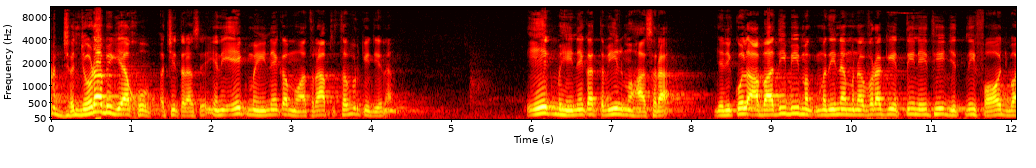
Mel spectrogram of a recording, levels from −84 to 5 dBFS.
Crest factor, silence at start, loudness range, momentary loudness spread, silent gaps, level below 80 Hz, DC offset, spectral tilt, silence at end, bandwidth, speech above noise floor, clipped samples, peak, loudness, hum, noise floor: 16 dB; 0 s; 6 LU; 13 LU; none; -52 dBFS; under 0.1%; -7.5 dB/octave; 0 s; 10.5 kHz; 39 dB; 0.3%; 0 dBFS; -16 LUFS; none; -54 dBFS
